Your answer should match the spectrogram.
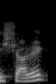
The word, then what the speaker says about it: Sharik: Is it Sharik? Is that how you pronounce it? It's actually Sharik. It's very close to Oh, Sharik. Sharik.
